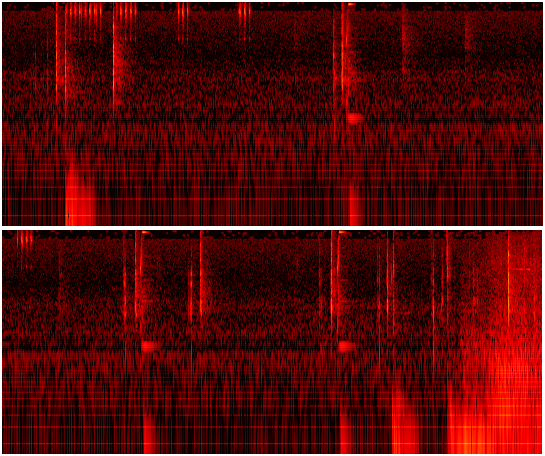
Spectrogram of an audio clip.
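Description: Short menu blips click now and then.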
